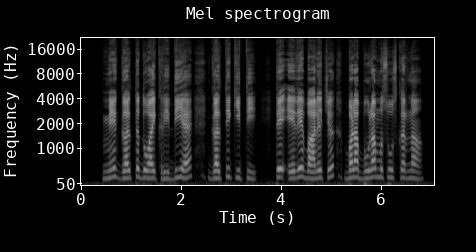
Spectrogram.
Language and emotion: Dogri, sad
